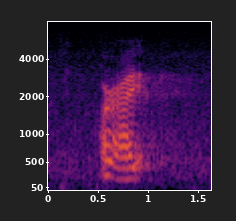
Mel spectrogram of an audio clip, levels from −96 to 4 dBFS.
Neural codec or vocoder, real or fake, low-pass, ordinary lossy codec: codec, 16 kHz, 8 kbps, FunCodec, trained on Chinese and English, 25 frames a second; fake; 7.2 kHz; none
